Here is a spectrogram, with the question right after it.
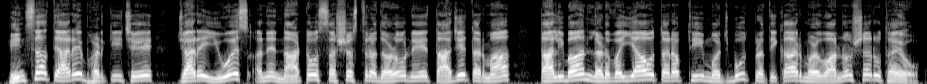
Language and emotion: Gujarati, neutral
